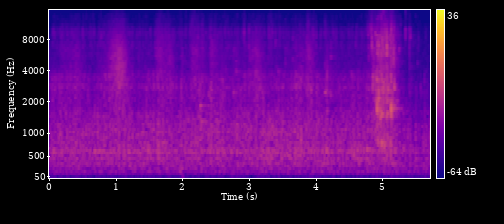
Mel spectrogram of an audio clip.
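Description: Water is added to onion and leftover salsa in a frying pan, a soft trickling pour with faint splashes and a brief louder gush near the end, heard quietly with no talk.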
